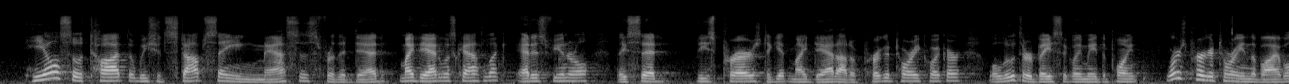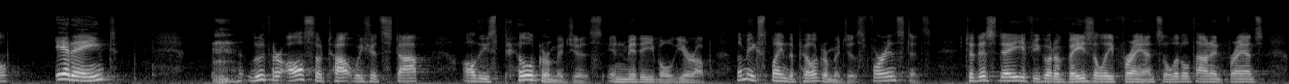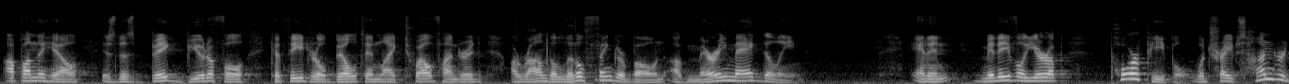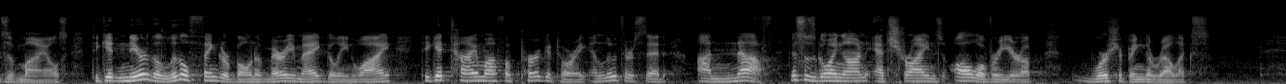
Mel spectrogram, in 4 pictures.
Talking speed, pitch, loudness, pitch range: 165 wpm, 135 Hz, -25 LUFS, 120-160 Hz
